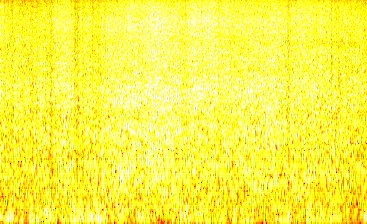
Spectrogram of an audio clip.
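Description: Wind buffeting the microphone with a gusty low rumble, over the steady hiss of waves washing.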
